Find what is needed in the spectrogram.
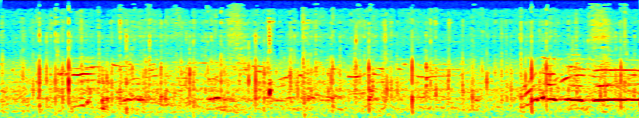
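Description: Indistinct voices of several people talking outdoors, with scattered short clicks.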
